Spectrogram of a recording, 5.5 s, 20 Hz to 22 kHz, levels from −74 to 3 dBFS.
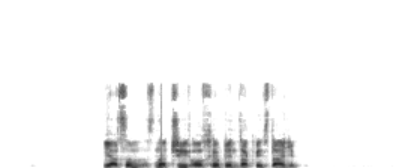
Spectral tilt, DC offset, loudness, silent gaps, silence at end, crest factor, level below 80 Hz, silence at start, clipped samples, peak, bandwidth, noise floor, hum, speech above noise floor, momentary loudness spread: -2.5 dB/octave; under 0.1%; -16 LUFS; none; 1.55 s; 18 dB; -72 dBFS; 1.4 s; under 0.1%; 0 dBFS; 11.5 kHz; -81 dBFS; none; 65 dB; 4 LU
